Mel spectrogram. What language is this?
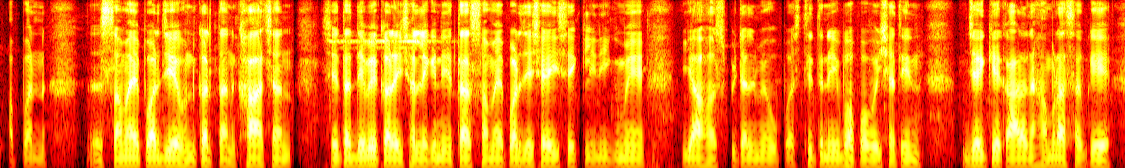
Maithili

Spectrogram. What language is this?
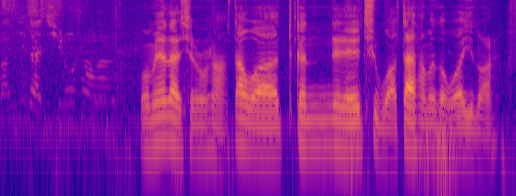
Chinese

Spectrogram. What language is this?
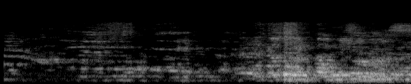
Swahili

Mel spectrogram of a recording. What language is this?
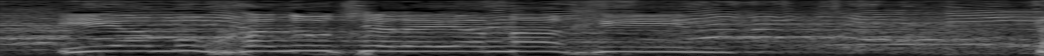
Hebrew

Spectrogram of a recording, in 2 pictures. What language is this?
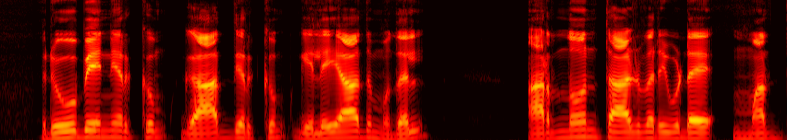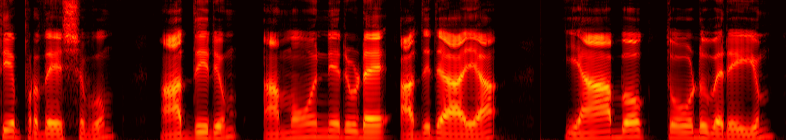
Malayalam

